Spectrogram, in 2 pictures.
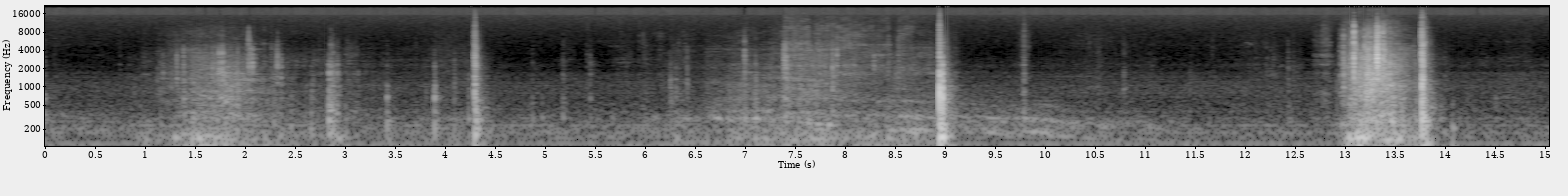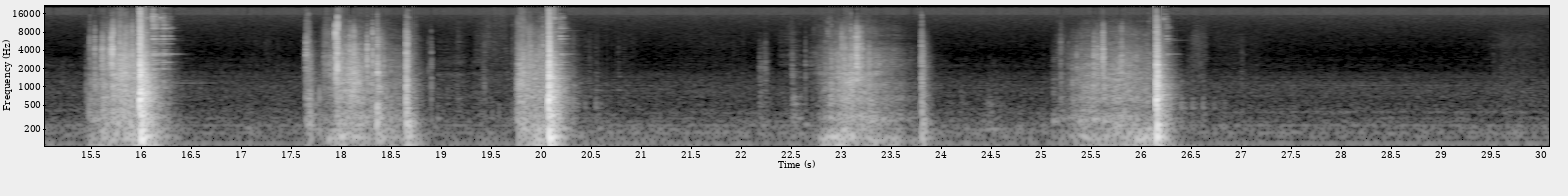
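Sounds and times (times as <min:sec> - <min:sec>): drawer sliding: 0:01.1 - 0:03.1, 0:06.4 - 0:09.2, 0:13.0 - 0:14.0, 0:19.8 - 0:20.4, 0:22.8 - 0:23.9, 0:25.2 - 0:26.4
drawer knocking shut: 0:15.8 - 0:16.3, 0:19.9 - 0:20.4, 0:26.0 - 0:26.4.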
